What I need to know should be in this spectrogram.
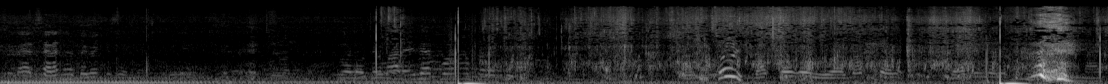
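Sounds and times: water splashing and sloshing: 3.8s - 11.0s.

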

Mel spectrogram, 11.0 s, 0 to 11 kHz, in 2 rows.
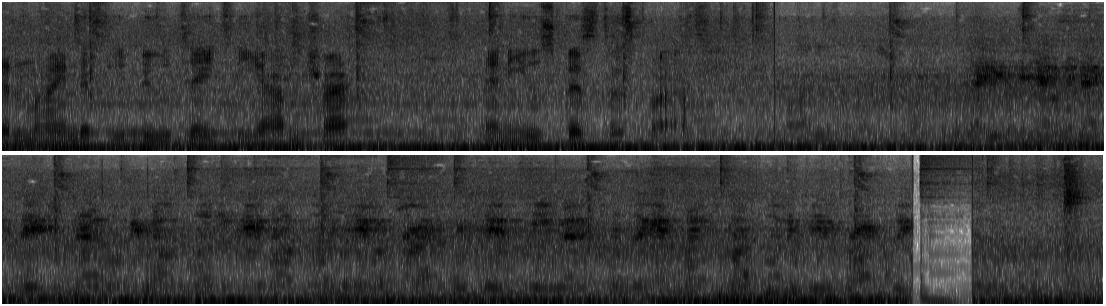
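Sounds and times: indistinct voices: 0.0s - 10.5s
train rolling on track: 0.0s - 11.0s.

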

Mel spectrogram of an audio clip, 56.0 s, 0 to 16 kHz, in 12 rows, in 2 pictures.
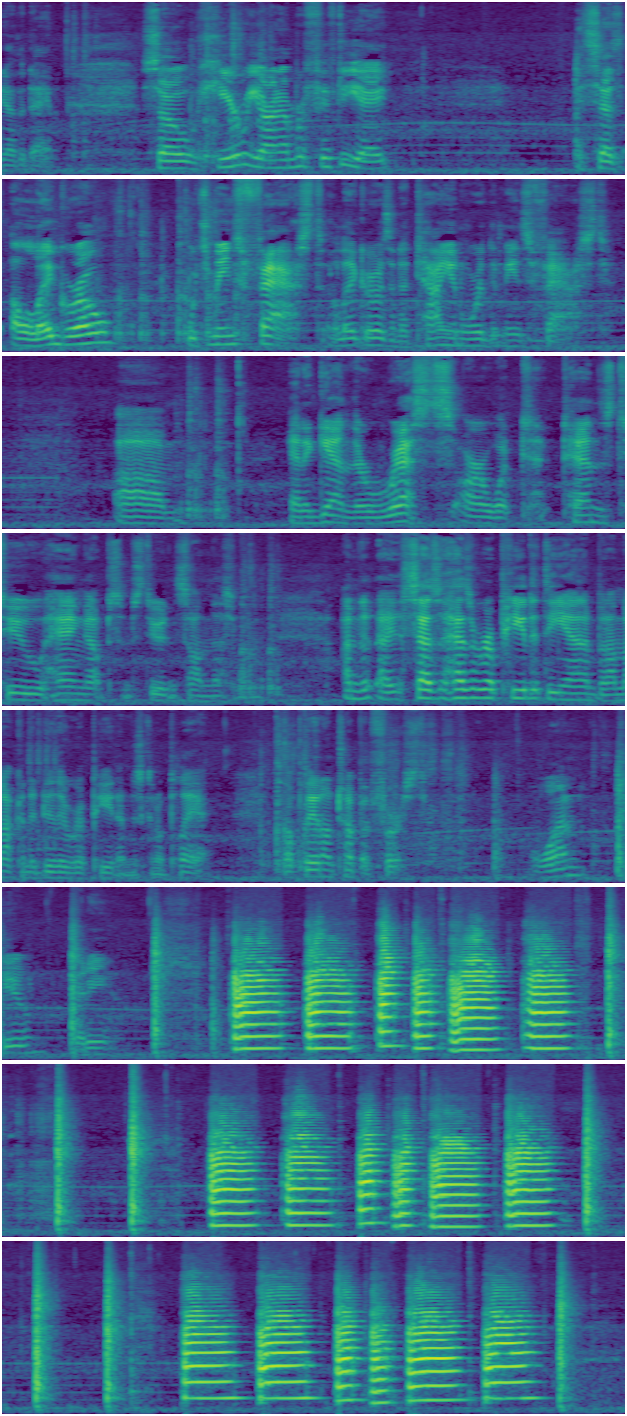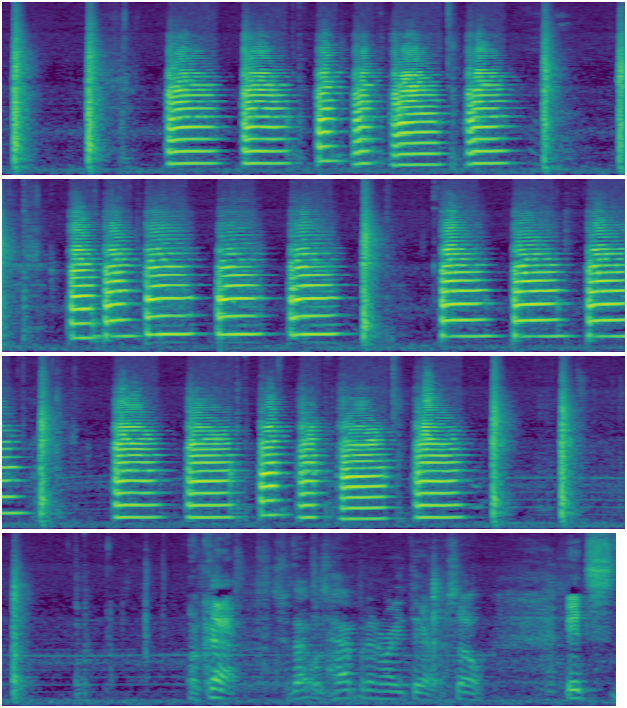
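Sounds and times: trumpet playing short notes: 25.0s - 28.0s, 29.5s - 32.5s, 33.7s - 36.9s, 38.6s - 41.4s, 42.5s - 50.4s.

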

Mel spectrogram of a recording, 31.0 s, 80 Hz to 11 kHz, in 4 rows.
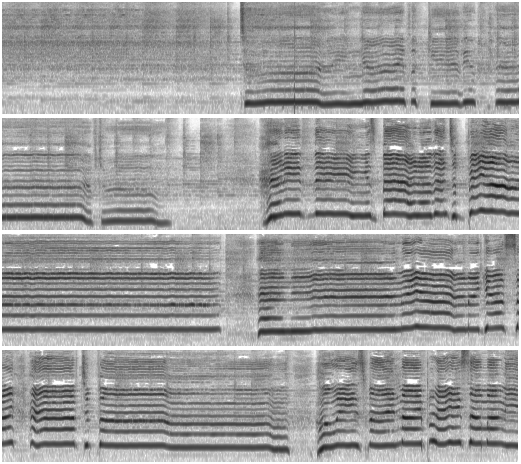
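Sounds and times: woman singing unaccompanied: 3.6s - 10.3s, 11.6s - 31.0s.

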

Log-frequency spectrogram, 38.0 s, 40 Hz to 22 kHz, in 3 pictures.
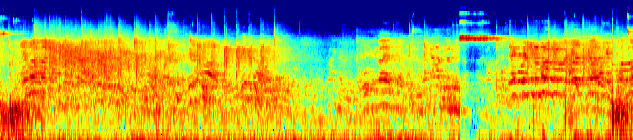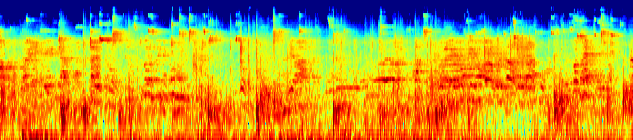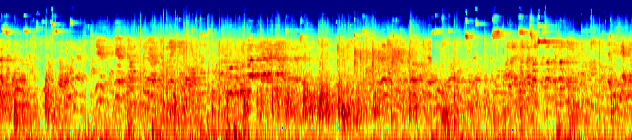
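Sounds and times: players shouting: 18.2s - 37.9s.

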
